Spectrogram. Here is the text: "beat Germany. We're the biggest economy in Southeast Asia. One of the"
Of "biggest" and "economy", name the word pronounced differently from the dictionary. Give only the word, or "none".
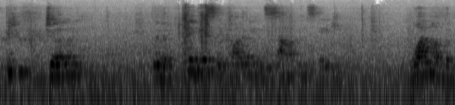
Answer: none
